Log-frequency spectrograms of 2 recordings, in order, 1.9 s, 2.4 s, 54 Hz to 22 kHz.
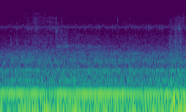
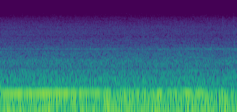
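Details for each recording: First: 2014/2015 Honda Pilot, on a hot day, while driving: steady low droning hum under the road rumble, louder when steering left, quieter right; driver's side wheel bearing suspected, earlier mechanic suspected VTM transfer case. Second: 2015 Honda Pilot road test after wheel bearing replacement, axle nut torqued to 242 lb-ft, around 40–60 mph: smooth even road rumble, the earlier hum is gone; normal wheel bearing.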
